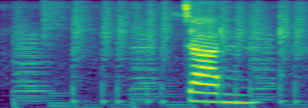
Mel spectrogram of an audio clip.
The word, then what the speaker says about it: จันทร์: ข้อ มี ทัณฑฆาต กำกับ จันทร์ เรียก ว่า ทร การันต์ หมาย ถึง ตัว ทอ และ รอ ซึ่ง ไม่ ออก เสียง เพราะ มี ทัณฑฆาต กำกับ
